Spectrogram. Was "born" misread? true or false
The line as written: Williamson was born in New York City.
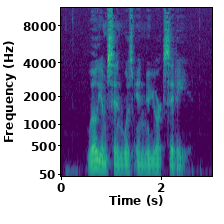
true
